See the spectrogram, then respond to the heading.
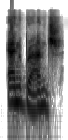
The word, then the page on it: anabranch: Indian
